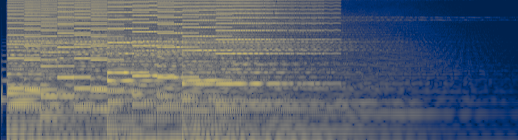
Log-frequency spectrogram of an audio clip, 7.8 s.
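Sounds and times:
orb discovery jingle: 0.0s - 5.3s.

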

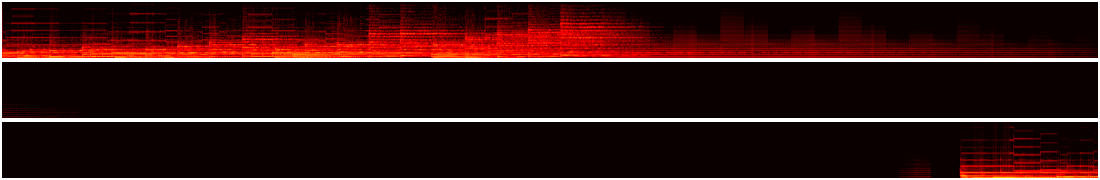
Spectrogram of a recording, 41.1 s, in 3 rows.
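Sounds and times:
synths: 0.0s - 13.2s, 39.4s - 41.0s.

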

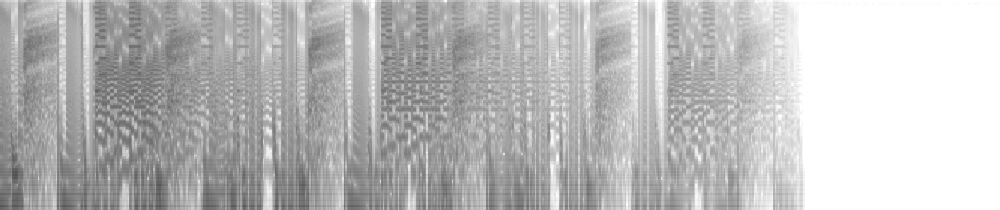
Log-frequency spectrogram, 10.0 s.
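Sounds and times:
SID chiptune music, stereo: 0.0s - 7.9s.

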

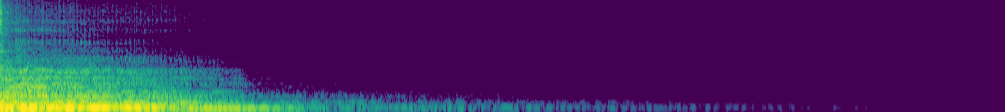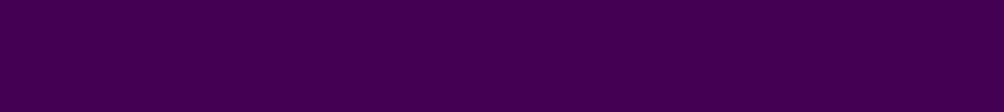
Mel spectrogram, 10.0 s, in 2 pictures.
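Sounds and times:
musical stingers: 0.0s - 1.6s.

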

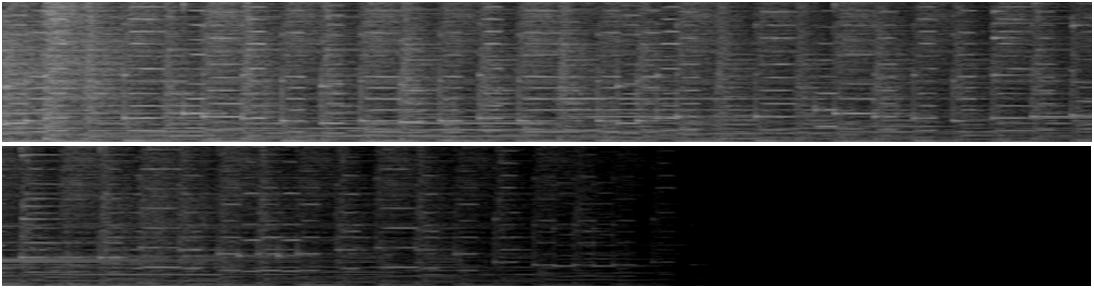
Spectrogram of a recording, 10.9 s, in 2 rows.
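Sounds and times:
xylophone: 0.0s - 7.0s.

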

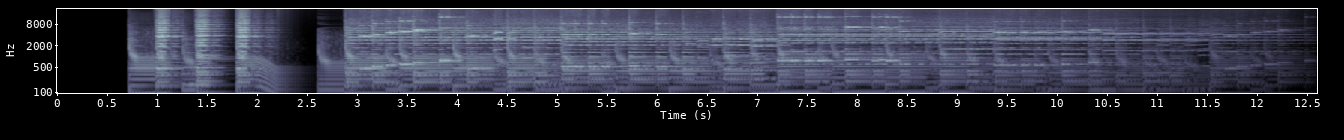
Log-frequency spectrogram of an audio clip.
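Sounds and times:
background music from a beat machine: 1.0s - 2.3s, 2.9s - 10.8s.

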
